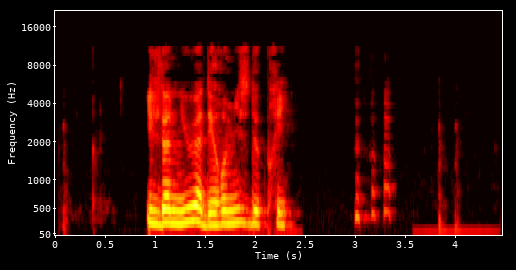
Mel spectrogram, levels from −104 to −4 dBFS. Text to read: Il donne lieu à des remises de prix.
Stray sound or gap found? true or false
true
